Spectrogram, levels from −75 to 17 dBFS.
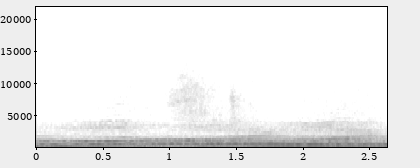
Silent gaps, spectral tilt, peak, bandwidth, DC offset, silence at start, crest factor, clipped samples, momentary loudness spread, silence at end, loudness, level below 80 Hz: none; -6.5 dB/octave; -20 dBFS; 11.5 kHz; under 0.1%; 0 s; 12 dB; under 0.1%; 4 LU; 0 s; -33 LUFS; -46 dBFS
